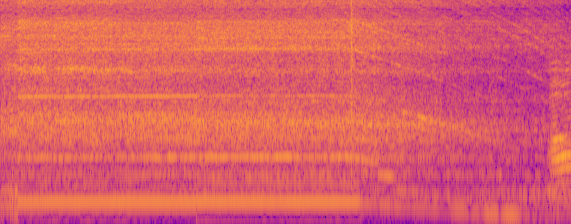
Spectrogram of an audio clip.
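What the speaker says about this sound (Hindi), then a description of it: "थोड़ा सा काला नमक डालने के बाद आपने करना है इसको ब्लेंड।" Electric kitchen blender whirring steadily with a sustained motor whine, blending a falsa fruit drink with sugar, salt and black salt, then the motor winding down near the end, loud and close.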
